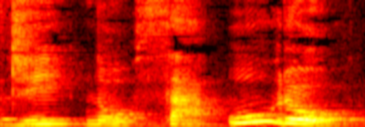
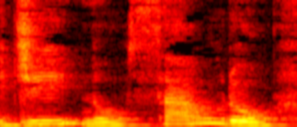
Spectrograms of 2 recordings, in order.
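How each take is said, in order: First: Dinossauro in slow separate beats, di-no-ssa-u-ro; slow, chunked "dinossauro" with an extra beat on u; split into syllables. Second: Dinossauro broken into spoken chunks, di-no-ssau-ro; syllable-by-syllable "dinossauro", au unsplit; split into syllables. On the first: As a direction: break "dinossauro" up slowly, a and u apart. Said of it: "nesse momento eu tô segmentando". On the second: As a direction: say "dinossauro" piece by piece, ssau kept as one. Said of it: "ele vai conseguir". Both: Shown as a demonstration.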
